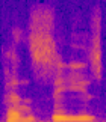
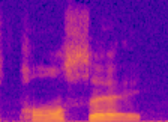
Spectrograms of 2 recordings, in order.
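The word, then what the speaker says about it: Pensées: It's Pascal's book, which is spelled in English like it would be pronounced Pensees, but actually the French, I'm told by those who know, is pensée.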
